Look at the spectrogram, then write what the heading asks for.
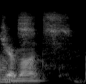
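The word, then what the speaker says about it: Guermantes: So part three uh, how do you pronounce this? The the Germonts or the Germonts way? I don't know. Germontes, Germonts. – Germonts.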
